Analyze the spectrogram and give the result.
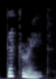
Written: decorate

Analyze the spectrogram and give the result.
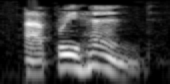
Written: apprehend

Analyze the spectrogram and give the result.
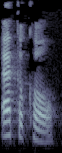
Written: epochal

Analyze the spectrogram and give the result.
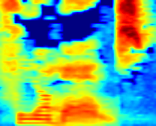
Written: for miles

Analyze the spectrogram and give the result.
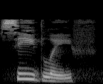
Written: seed leaf

